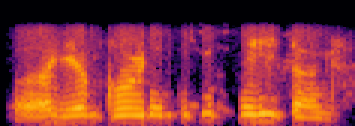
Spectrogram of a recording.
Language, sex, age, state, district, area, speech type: Kashmiri, male, 30-45, Jammu and Kashmir, Srinagar, urban, conversation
